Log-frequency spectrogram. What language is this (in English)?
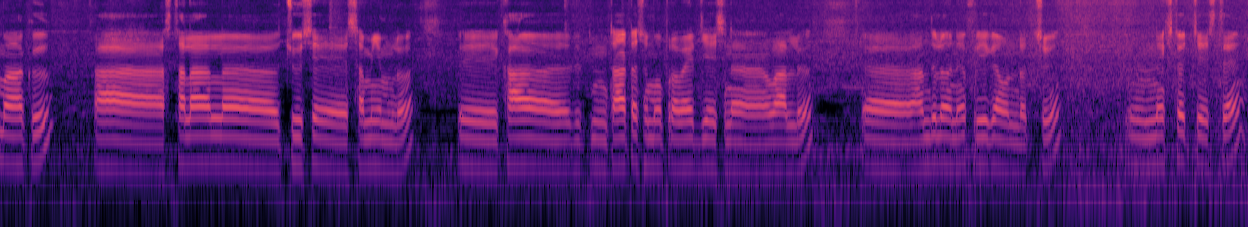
Telugu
